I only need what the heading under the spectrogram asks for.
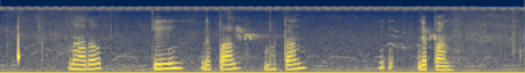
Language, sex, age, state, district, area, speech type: Santali, female, 45-60, West Bengal, Purba Bardhaman, rural, spontaneous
